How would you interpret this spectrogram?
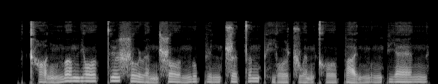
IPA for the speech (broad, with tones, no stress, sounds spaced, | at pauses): kʰ ɑ̰˨˩ ŋ n̪ ɤ˥ n̪ j o˥ ʊ̯ t̪ y˥ ʂ u˥˩ ɻ ə̰˨˩ n ʂ o˥˩ ʊ̯ n̪ u˥ p y˧˥ n ʈ͡ʂ ɻ̩˥˩ t̪ ə˥ n pʰ j o˧˥ ʊ̯ ʈ͡ʂ w ə̰˨˩ n kʰ o˧˥ ʊ̯ p a̰˨˩ ɪ̯ n̪ ʊ˧˥ ŋ p j ɛ˥ n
